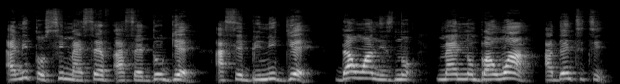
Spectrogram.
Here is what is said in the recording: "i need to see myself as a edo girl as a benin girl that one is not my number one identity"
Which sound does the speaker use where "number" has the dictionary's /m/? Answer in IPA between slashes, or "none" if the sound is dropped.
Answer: none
